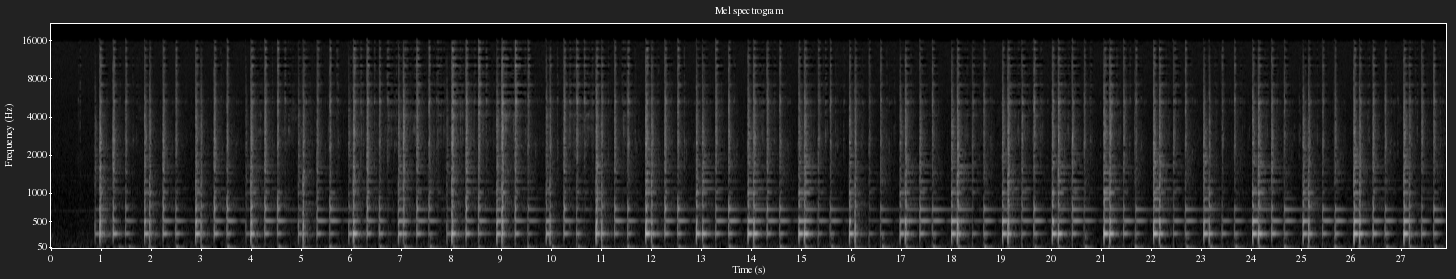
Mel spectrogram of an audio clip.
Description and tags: riq rhythm-1
A simple rhythm played on riq. Recorded with Zoom H2n and Sennheiser mic. No editin, no effects added.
